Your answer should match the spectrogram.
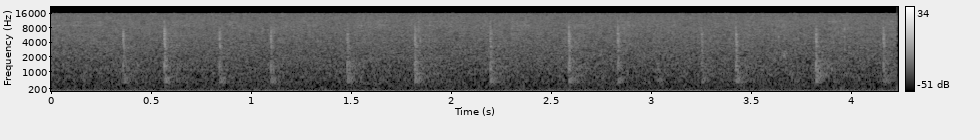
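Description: Stylus tapping and clicking against an interactive smart board's screen while handwriting, in short irregular clicks about four a second, over a steady low electrical hum.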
